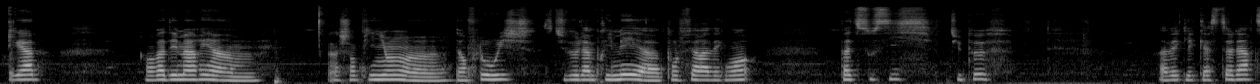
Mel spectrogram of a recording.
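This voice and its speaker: Slow, chatty woman coloring on a livestream. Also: on the high side. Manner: chatty, hesitant, with fillers and soft asides. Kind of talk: casual coloring tutorial livestream.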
